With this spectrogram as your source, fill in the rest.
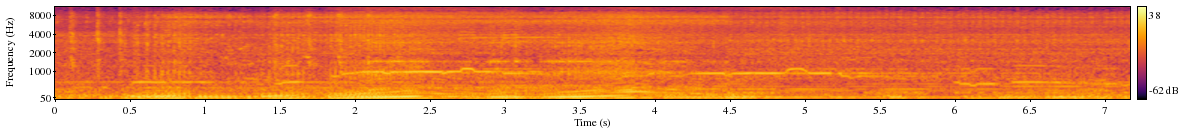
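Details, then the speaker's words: Pulsar single-cylinder bike that stalled in 3rd/4th gear when easing off the throttle. After the carburetor was refitted and the fuel line reconnected, it starts without trouble and settles to a steady, even idle with light throttle blips, before the idle rpm is set. "After carpenter fit చేసిన తర్వాత vehicle start అవ్వడం జరిగింది ఎటువంటి ఇబ్బంది లేకుండా"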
